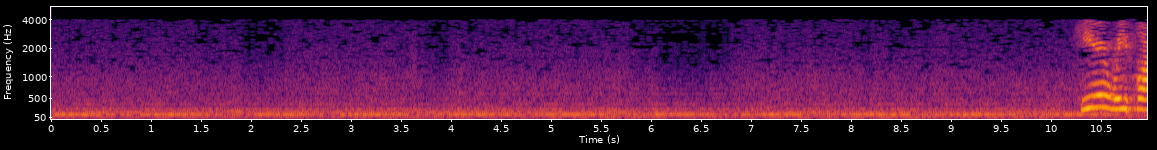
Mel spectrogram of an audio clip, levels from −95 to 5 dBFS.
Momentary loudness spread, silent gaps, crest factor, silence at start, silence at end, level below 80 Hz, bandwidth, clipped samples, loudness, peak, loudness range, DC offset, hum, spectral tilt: 13 LU; none; 22 dB; 0 s; 0 s; -46 dBFS; 4.2 kHz; under 0.1%; -28 LUFS; -4 dBFS; 10 LU; under 0.1%; none; -11 dB/octave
